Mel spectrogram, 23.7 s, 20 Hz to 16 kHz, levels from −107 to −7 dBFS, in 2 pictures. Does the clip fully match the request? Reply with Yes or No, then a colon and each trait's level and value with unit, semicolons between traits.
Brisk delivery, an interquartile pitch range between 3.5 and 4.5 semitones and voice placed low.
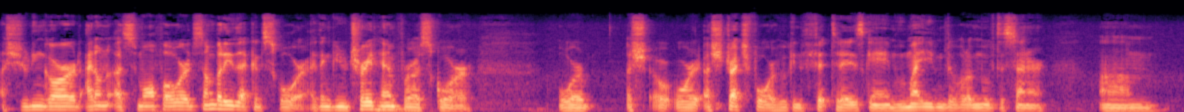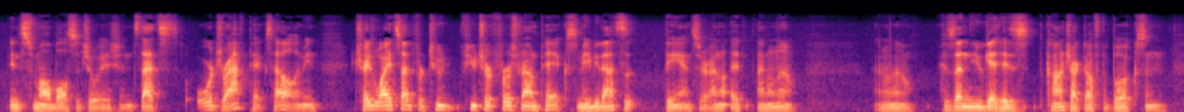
Yes: fast, 215 wpm; average, 3.8 semitones; very low, 95 Hz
